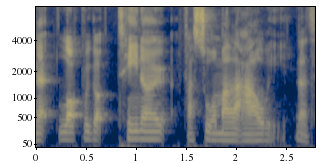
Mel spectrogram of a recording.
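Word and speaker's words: Fa'asuamaleaui: And at lock, we've got Tino Fasuamalawi.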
